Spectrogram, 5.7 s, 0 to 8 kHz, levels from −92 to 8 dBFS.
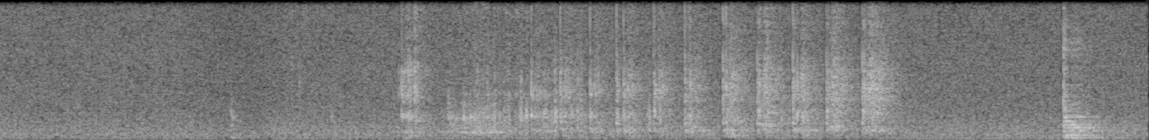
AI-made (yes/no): no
